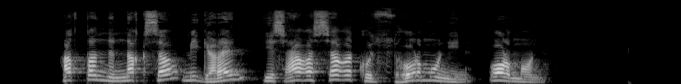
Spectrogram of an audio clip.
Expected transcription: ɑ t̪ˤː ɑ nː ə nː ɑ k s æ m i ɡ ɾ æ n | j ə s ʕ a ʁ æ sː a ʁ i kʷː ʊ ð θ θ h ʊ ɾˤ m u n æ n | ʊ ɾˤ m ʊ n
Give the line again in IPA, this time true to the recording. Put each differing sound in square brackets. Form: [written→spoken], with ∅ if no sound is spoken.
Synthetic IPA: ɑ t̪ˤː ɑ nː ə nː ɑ [k→q] s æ m i ɡ ɾ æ n | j ə s ʕ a ʁ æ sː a ʁ [i→æ] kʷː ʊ ð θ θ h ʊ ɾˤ m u n [æ→i] n | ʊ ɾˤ m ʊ n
